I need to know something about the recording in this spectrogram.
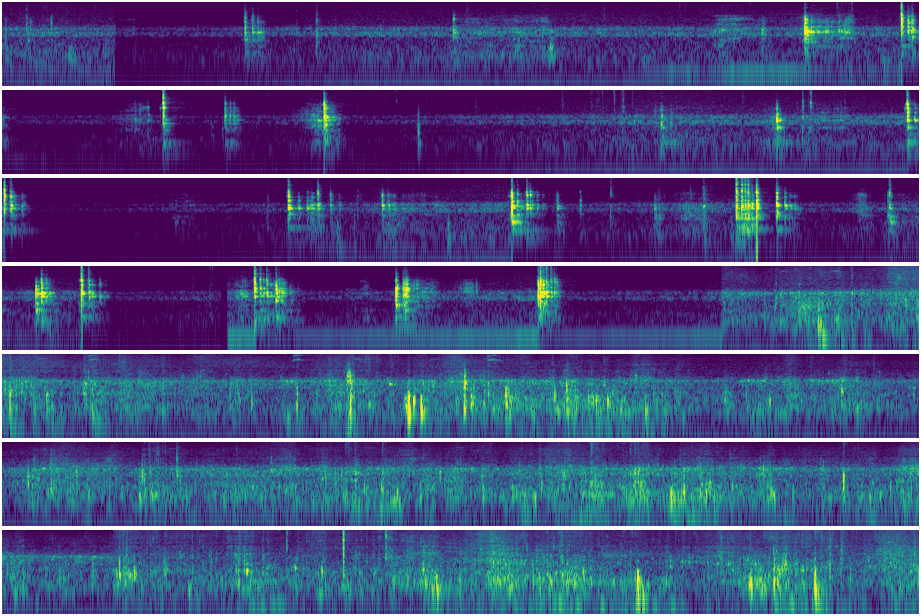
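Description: Shed deer antlers struck and ground together in irregular sharp clacks, rattled to imitate sparring bucks and call one in. A little past halfway the clacking gives way to steady rustling and footsteps through brush and leaf litter.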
